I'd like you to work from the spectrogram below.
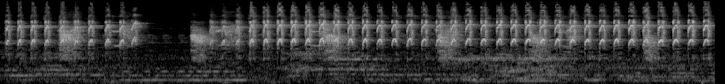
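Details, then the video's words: A steady volley of loud, ringing notes from a platuk sampit woodpecker, delivered several per second with one short gap early on. A soft low hum lies underneath. "Burung Platuk Sampit"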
